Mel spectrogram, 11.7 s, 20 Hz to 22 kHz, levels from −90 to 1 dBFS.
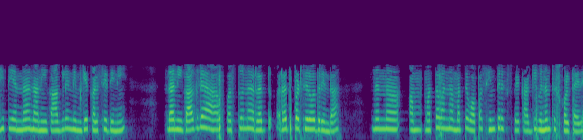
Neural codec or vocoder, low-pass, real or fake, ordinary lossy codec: none; 7.2 kHz; real; AAC, 16 kbps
